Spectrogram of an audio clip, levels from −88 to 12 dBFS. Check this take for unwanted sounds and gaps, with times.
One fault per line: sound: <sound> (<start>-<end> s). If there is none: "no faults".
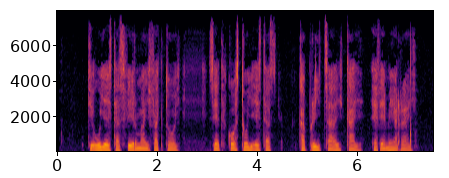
no faults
